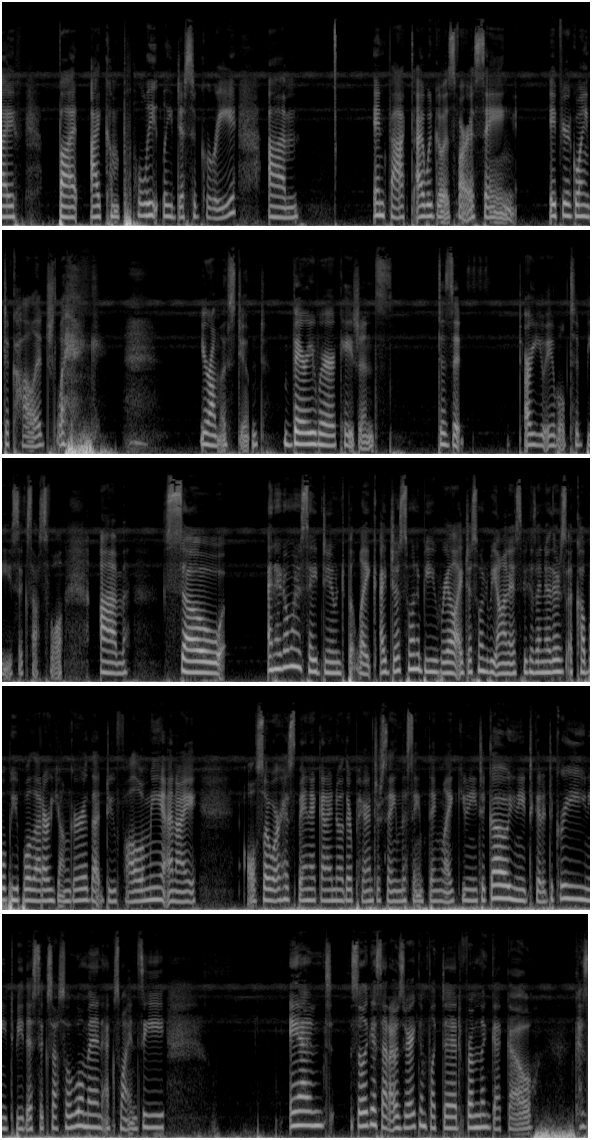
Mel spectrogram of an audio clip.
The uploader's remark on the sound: Today we sit outside on our deck, bothering our neighbors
